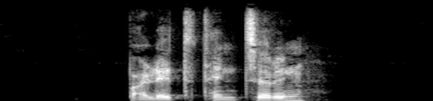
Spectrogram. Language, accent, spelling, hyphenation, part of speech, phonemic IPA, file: German, Austria, Balletttänzerin, Bal‧lett‧tän‧ze‧rin, noun, /baˈlɛtˌtɛnt͡səʁɪn/, De-at-Balletttänzerin.ogg
- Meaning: female ballet dancer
